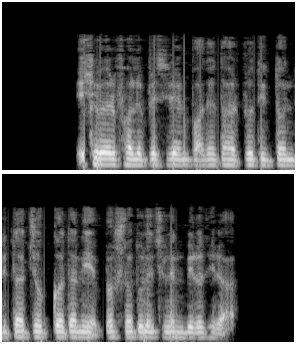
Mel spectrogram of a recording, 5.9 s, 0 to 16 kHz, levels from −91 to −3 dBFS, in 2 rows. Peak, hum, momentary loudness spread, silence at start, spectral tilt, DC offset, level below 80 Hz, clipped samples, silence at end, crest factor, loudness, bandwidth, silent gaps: -4 dBFS; none; 8 LU; 0.75 s; -7 dB/octave; under 0.1%; -48 dBFS; under 0.1%; 0.6 s; 16 dB; -19 LUFS; 7.8 kHz; none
